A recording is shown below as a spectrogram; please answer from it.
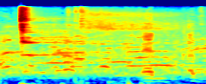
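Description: Boxing ring bell struck once to end the round: a single clang just after the start with a short ring, following two earlier strikes, under commentary.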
